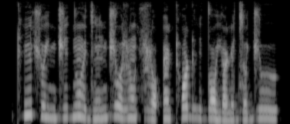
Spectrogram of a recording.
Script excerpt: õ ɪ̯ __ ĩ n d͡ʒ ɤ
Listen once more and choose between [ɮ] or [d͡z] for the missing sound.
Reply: d͡z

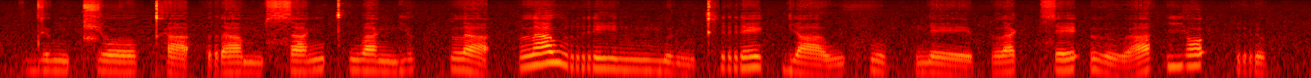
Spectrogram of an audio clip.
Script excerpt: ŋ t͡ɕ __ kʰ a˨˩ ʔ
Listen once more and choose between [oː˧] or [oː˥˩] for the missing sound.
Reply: oː˧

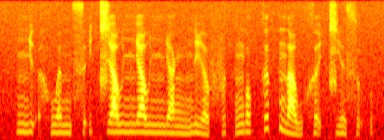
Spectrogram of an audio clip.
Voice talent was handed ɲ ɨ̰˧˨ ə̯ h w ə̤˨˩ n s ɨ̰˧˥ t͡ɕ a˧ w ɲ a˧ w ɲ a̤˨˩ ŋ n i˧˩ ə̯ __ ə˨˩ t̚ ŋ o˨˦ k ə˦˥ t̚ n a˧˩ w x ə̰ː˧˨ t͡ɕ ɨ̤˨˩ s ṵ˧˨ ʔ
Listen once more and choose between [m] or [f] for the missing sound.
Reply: f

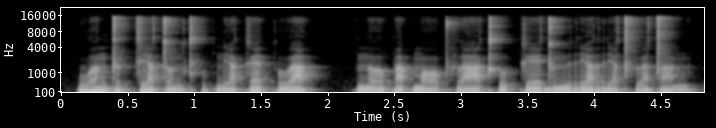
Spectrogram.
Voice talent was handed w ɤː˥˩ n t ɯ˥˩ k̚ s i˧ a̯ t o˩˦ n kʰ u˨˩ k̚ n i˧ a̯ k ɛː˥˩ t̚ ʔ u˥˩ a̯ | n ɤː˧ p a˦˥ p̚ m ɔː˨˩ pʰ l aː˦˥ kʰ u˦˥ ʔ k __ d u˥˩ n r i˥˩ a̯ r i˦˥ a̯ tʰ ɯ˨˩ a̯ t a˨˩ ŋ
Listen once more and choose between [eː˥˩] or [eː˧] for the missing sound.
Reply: eː˥˩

